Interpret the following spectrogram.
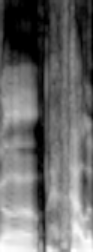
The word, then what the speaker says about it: Halle: It's not Haley for sure. No, it's Halle.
